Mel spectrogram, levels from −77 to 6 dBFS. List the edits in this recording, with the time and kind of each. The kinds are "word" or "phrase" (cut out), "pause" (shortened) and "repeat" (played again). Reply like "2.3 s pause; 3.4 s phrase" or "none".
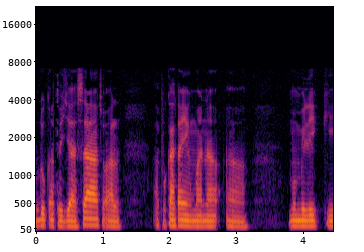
1.0 s phrase; 2.1 s phrase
